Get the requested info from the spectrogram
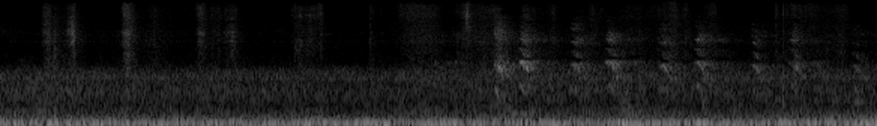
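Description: A bird calling: a quick run of short, falling notes, starting about three seconds in and lasting about two seconds, over a steady low hum.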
